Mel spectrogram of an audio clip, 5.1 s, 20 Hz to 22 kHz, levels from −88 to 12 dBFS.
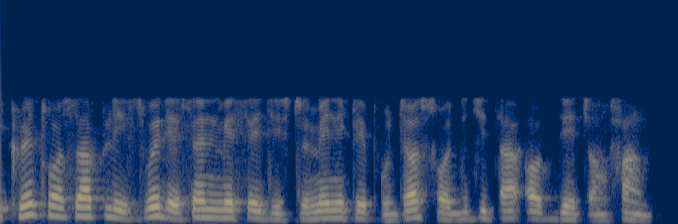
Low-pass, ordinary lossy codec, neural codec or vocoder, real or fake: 3.6 kHz; Opus, 24 kbps; codec, 24 kHz, 6 kbps, HILCodec; fake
